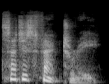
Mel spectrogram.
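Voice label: "satisfactory", British English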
